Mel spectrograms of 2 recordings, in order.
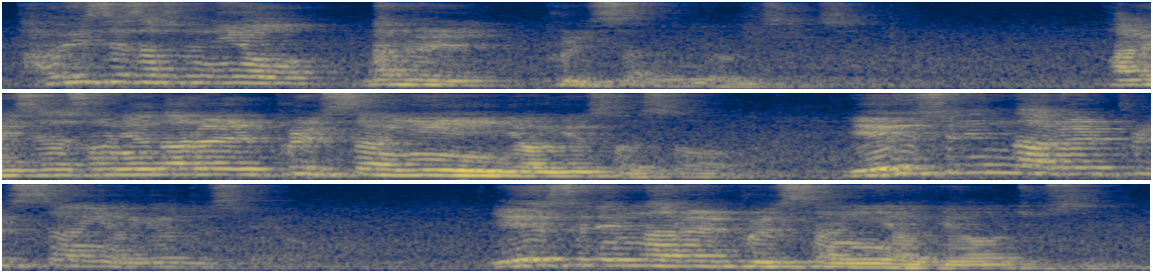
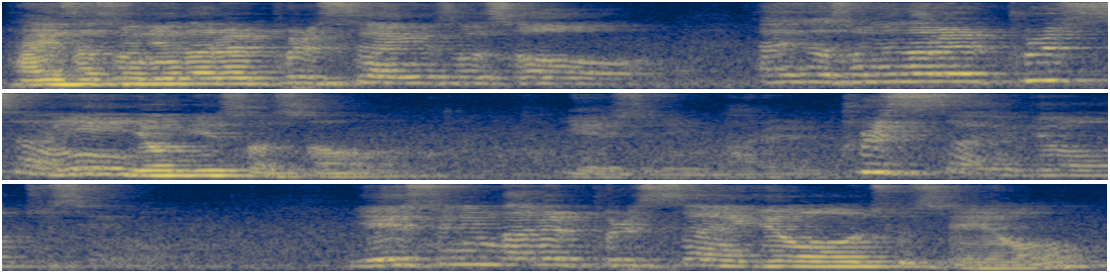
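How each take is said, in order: First: Loud, high desperate cry for mercy. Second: A much louder, higher shout for mercy; full-voiced desperate shout, the last plea slowed; louder cry. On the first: Acted. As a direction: call out to Jesus across the crowd. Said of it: "예수님 향해 외쳤어요". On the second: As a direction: cry out even harder over the scolding crowd. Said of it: "더 큰 소리로 부르짖었습니다".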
